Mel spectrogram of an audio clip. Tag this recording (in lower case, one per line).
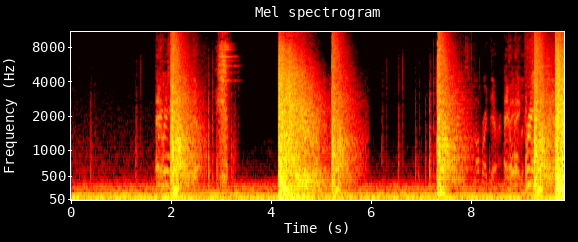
gunfire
